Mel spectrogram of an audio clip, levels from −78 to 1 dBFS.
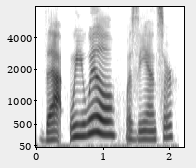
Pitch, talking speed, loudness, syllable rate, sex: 225 Hz, 160 wpm, -19 LUFS, 3.8 syllables/s, female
